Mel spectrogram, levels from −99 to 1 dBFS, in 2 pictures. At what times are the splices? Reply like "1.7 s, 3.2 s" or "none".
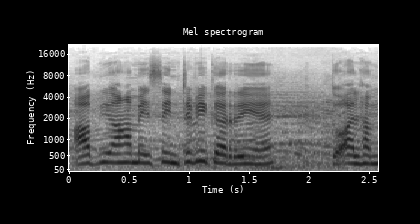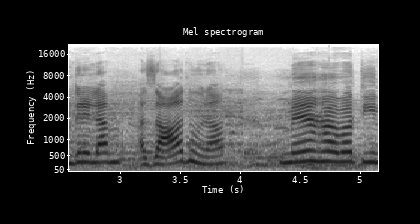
4.2 s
